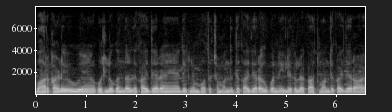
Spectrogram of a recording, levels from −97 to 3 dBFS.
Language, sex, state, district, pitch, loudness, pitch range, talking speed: Hindi, male, Uttar Pradesh, Deoria, 130 Hz, -25 LUFS, 130-135 Hz, 275 wpm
